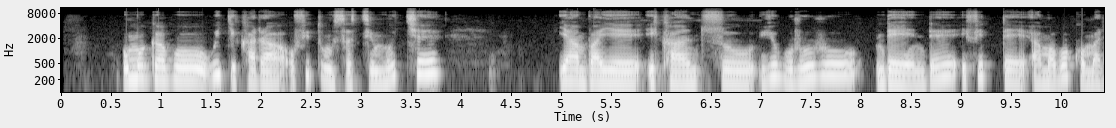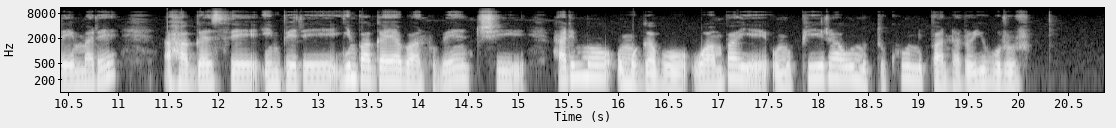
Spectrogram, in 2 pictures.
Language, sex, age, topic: Kinyarwanda, female, 36-49, health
